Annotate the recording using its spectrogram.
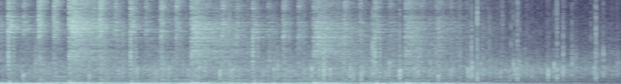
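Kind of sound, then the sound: crowd, audience applause and cheering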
